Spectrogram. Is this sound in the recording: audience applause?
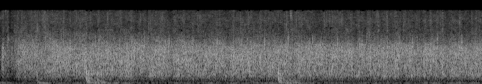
yes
